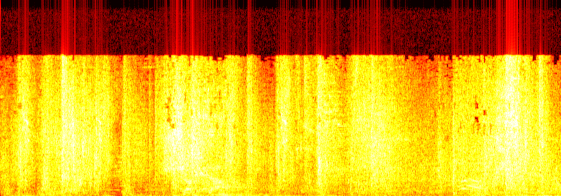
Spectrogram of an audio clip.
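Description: Game spell effects and weapon hits crackle and clash in quick bursts.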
